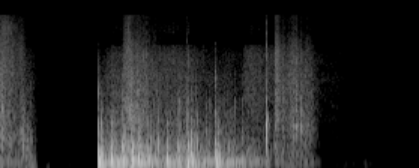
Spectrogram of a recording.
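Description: A wooden block breaks apart with a clatter.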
